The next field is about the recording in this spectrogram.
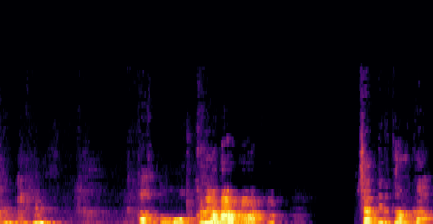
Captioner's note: laughs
